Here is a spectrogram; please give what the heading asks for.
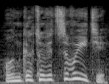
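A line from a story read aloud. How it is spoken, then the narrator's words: Hurried speech. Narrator (Russian): Литл Джон торопливо заговорил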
